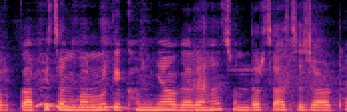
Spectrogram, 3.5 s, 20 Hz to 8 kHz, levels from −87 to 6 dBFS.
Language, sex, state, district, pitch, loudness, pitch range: Hindi, female, Chhattisgarh, Raipur, 190 Hz, -17 LUFS, 185-200 Hz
